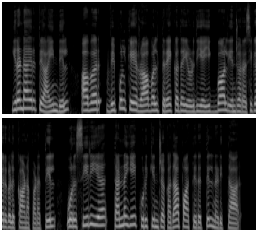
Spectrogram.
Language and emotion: Tamil, neutral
